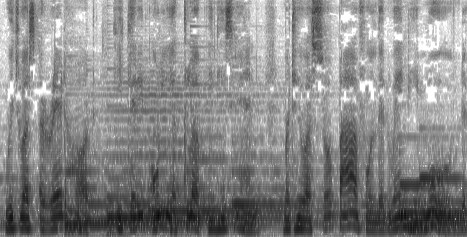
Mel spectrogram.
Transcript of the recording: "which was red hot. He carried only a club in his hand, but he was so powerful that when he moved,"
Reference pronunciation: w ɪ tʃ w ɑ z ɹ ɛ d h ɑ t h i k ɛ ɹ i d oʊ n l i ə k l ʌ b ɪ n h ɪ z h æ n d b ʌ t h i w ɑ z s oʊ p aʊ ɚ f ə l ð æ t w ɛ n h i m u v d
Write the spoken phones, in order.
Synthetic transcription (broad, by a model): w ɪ tʃ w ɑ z ɹ ɛ d h ɑ t h i k ɛ ɹ i d oʊ n l i ə k l ʌ b ɪ n h ɪ z h æ n d b ʌ t h i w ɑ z s oʊ p aʊ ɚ f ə l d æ t w ɛ n h i m u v d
